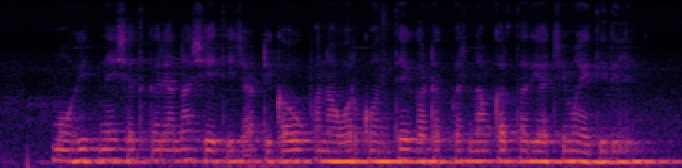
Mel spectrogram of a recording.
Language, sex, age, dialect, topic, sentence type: Marathi, male, 18-24, Standard Marathi, agriculture, statement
